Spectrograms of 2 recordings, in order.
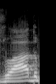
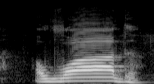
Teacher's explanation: मखरज है ज़ुबान की बाईं करवट दांत के दाढ़ में लगकर अदा होगा। इसको ना ज़्वाद पढ़ना दुरुस्त और ना दुआद पढ़ना दुरुस्त।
